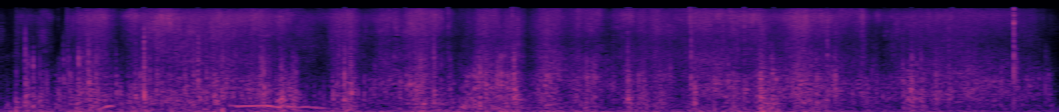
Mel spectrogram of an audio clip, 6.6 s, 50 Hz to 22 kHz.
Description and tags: sonicsnaps EBG 10
Plastic canvas.
Field recordings from Escola Basica Gualtar (Portugal) and its surroundings, made by pupils of 8 years old.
